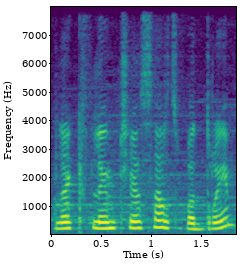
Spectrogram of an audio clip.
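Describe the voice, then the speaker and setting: A woman's voice: fairly high pitch, steady tone, a little slow, warm tone, faint music behind. A woman livestreaming a game with casual reactions, musing aloud and repeating phrases to herself.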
